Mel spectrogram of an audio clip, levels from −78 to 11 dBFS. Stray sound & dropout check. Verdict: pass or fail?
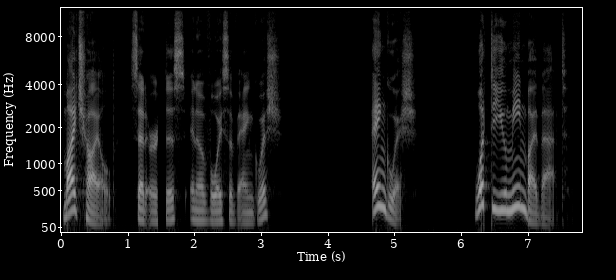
fail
